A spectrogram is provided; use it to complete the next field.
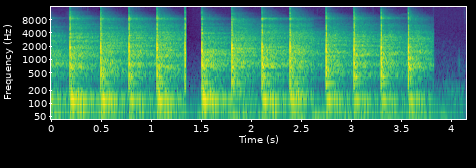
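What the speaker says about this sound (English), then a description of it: "And whack that material out." Steady, evenly spaced sharp whacks of a mallet driving a chisel to knock out waste wood when cutting a practice joint, about ten loud close strikes in a row.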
